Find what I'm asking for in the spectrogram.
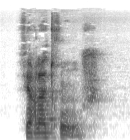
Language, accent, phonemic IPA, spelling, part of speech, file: French, France, /fɛʁ la tʁɔ̃ʃ/, faire la tronche, verb, LL-Q150 (fra)-faire la tronche.wav
- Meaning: to sulk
